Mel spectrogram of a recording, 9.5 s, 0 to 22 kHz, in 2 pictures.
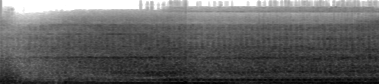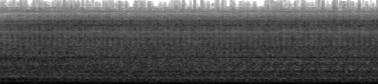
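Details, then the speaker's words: Paccar X15 truck diesel just after a fuel filter change and priming, started on the first try: smooth, steady low idle with even firing and no misses or hunting. "I like to just let it idle I don't go giving it throttle and in doing all that and just let her run for good ten minutes or whatever"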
